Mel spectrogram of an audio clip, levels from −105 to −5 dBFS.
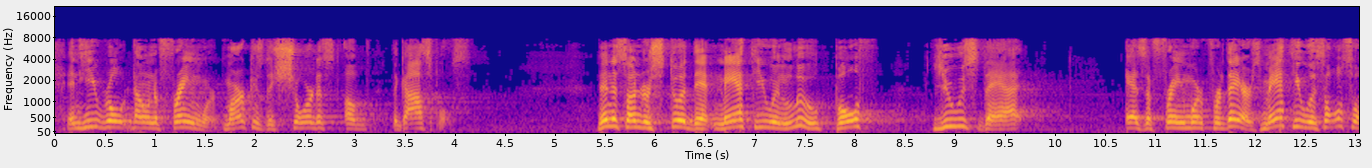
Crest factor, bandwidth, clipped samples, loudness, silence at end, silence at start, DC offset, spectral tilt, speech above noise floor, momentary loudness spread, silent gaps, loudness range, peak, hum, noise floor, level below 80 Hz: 18 dB; 8 kHz; under 0.1%; -27 LUFS; 0 s; 0 s; under 0.1%; -3 dB/octave; 38 dB; 11 LU; none; 7 LU; -8 dBFS; none; -65 dBFS; -66 dBFS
